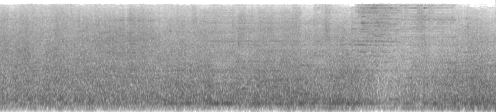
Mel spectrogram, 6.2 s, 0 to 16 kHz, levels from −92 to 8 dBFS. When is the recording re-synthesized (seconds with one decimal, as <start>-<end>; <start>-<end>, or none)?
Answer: 2.5-4.3; 5.0-5.7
